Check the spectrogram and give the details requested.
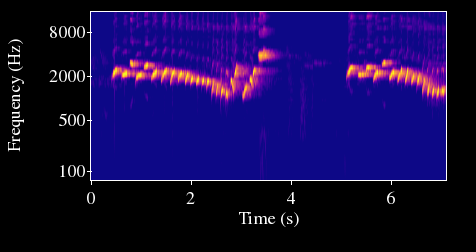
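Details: White-rumped shama singing as a lure to set other shamas off: a quick run of bright, slurred whistled notes falling in pitch, a high thin note, a pause of over a second, then the same cascade starting again.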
